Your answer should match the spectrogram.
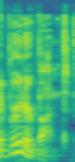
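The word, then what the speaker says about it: Brøderbund: developed and published by Bruder bun and yes it's pronounced with an oo sound and not an o sound a few people over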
